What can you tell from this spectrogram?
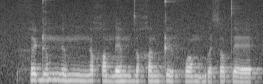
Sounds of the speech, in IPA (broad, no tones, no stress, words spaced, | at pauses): hə ɖəm n̪ʏmnːʏ χɔmɾɛm d̪ʏχəm ʈʏ fɔm ɡʷɛsɔt̪ɛ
